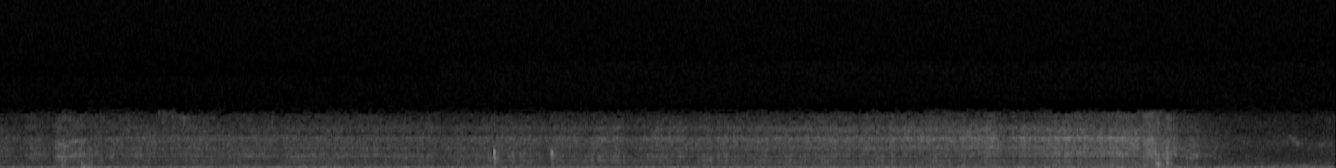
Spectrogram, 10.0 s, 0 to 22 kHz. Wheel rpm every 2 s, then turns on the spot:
0, 0, 0, 0, 0.
none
